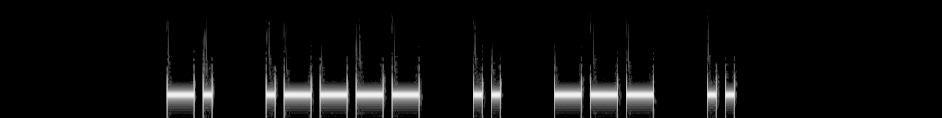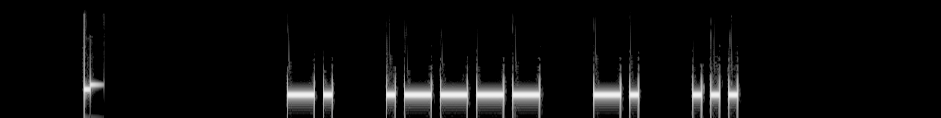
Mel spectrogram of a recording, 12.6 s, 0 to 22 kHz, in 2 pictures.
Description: Morse code, heard as a keyed tone, about 20 wpm, spaced as for 15 wpm, 700 Hz. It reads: N1IOI N1NS
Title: 042 Lesson 8g - Number 1 - Call Signs 20wpm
